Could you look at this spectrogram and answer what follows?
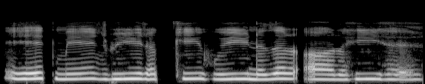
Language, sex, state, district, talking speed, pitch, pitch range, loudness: Hindi, female, Uttar Pradesh, Lucknow, 125 wpm, 250 Hz, 235-260 Hz, -14 LUFS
